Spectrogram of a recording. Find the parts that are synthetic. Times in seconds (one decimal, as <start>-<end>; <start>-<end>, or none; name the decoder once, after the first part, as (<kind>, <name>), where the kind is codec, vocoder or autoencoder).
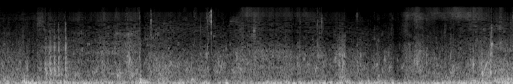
none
